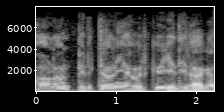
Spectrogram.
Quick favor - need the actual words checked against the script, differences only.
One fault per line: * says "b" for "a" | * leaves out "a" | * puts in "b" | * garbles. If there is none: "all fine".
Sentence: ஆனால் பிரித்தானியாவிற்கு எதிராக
all fine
